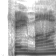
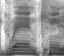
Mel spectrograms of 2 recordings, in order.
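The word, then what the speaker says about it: Grand Cayman: even the Cayman Islands you mean the kayman well it' be grand kman okay make sure I want to pronounce Grand kman uh where's Jared it's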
